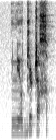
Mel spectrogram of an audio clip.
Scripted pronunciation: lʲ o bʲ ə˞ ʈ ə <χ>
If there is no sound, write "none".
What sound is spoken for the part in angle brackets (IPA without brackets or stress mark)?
χ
